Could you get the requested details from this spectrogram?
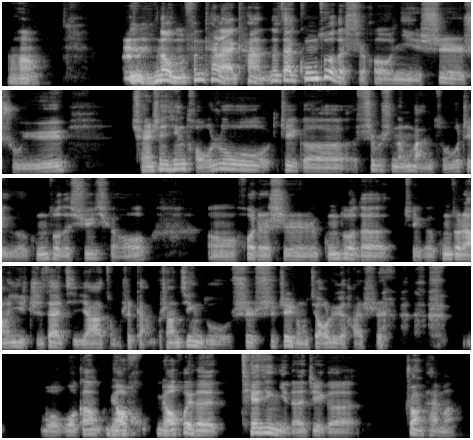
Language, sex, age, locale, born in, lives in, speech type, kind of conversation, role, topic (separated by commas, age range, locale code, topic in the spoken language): Chinese, male, 45-49, zh-CN, China, United States, conversation, advice, advisor, 如何快速让紧绷的身体放松下来？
